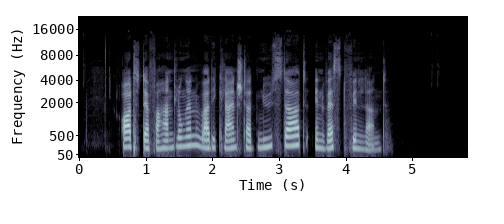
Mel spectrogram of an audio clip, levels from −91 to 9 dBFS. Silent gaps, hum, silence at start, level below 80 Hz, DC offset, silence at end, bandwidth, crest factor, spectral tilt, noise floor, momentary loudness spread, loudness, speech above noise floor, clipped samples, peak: none; none; 0.65 s; -64 dBFS; under 0.1%; 1.3 s; 13 kHz; 20 dB; -5 dB/octave; -85 dBFS; 11 LU; -20 LUFS; 65 dB; under 0.1%; -2 dBFS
